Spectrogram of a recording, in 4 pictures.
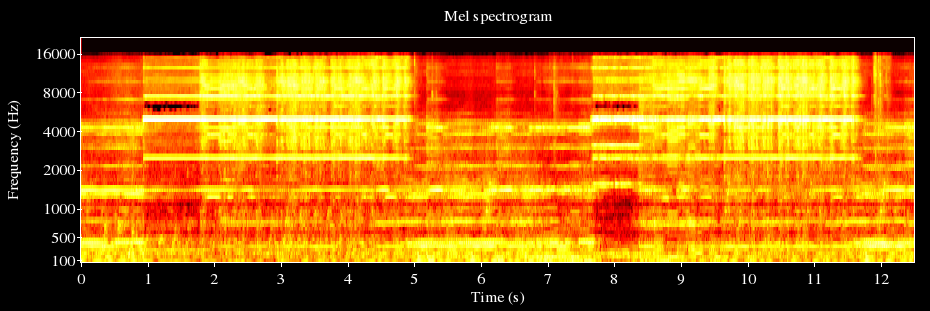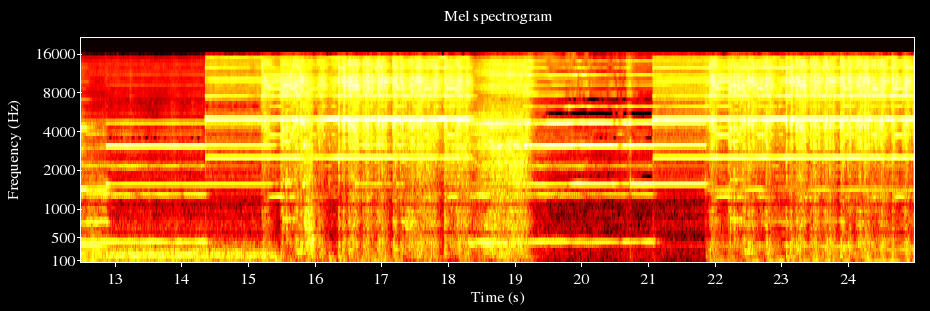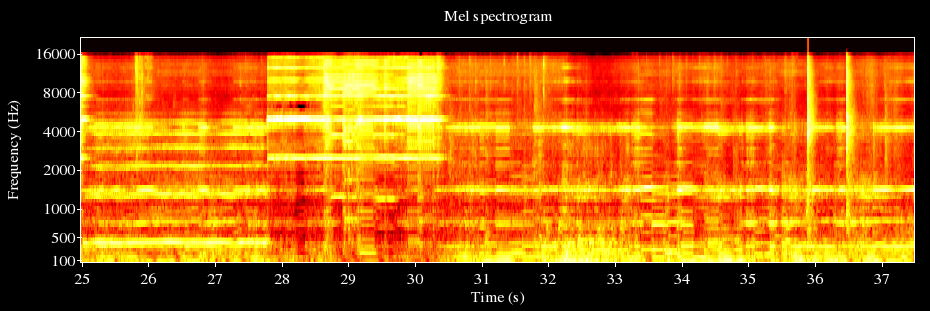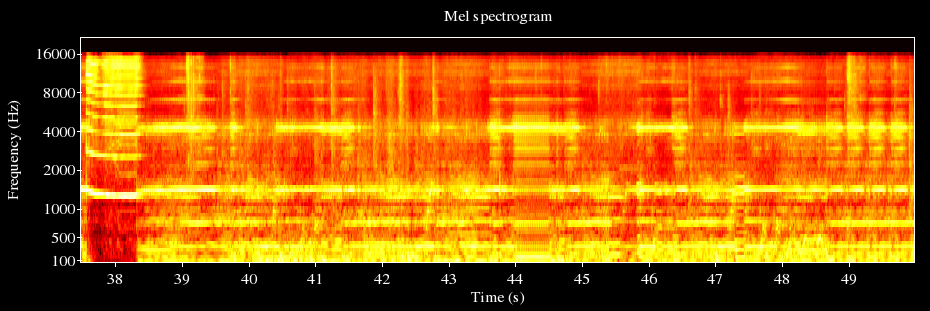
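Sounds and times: distorted electronic noise music: 0:00.0 - 0:49.9.

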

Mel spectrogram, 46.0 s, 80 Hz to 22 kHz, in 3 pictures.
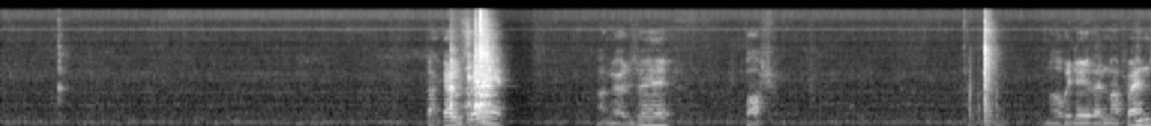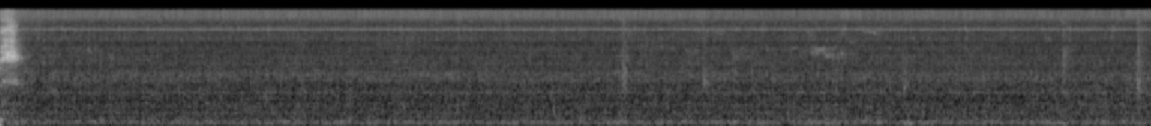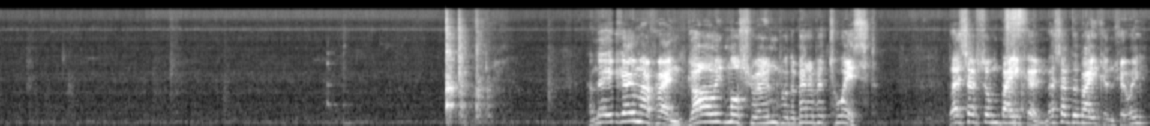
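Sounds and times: low steady hum: 0:00.0 - 0:46.0
pan scraping: 0:06.0 - 0:06.7
pots and pans clattering: 0:06.0 - 0:06.7, 0:36.6 - 0:37.4.

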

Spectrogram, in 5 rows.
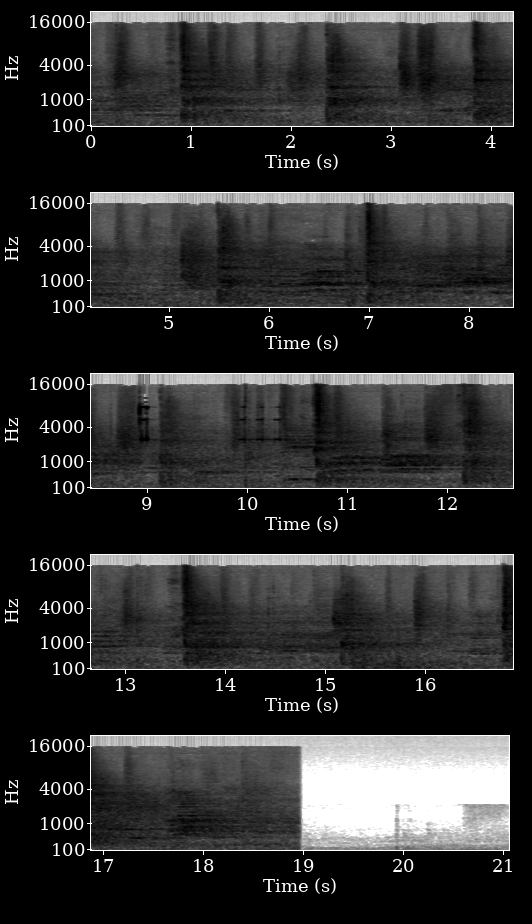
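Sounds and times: tennis balls struck by rackets: 0:00.1 - 0:17.5.

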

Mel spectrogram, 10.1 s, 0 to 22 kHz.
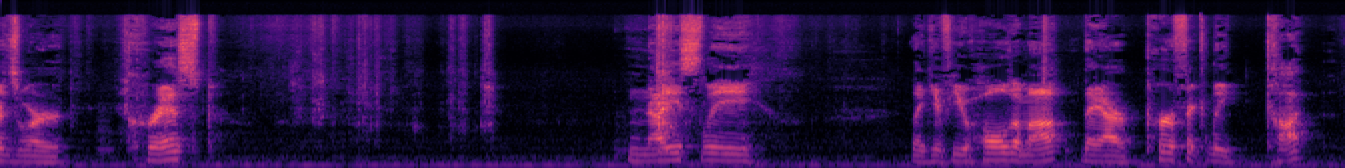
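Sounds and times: cards scraping against cardboard: 0:02.1 - 0:03.8.

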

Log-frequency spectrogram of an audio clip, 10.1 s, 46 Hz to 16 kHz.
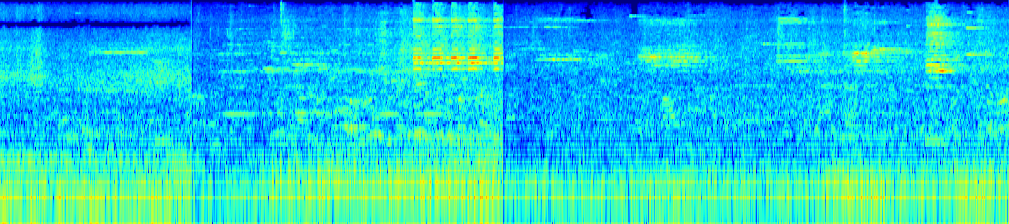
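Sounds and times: traffic rumble: 0:00.0 - 0:10.0
people talking: 0:00.3 - 0:10.0.

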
